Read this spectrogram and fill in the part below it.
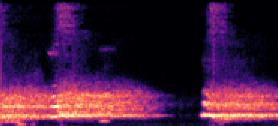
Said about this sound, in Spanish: Perdón, pero mis perros están locos gritan y gritan y gritan.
